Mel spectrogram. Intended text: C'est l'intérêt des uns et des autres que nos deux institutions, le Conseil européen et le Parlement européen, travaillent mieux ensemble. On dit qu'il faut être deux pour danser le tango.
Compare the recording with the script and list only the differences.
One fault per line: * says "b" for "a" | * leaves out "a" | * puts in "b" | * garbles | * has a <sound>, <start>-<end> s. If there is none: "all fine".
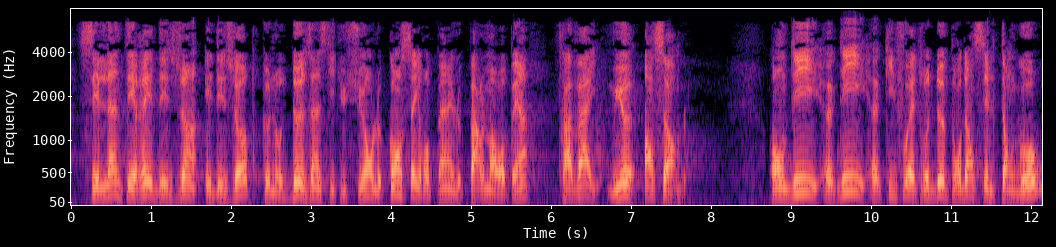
* puts in "dit"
